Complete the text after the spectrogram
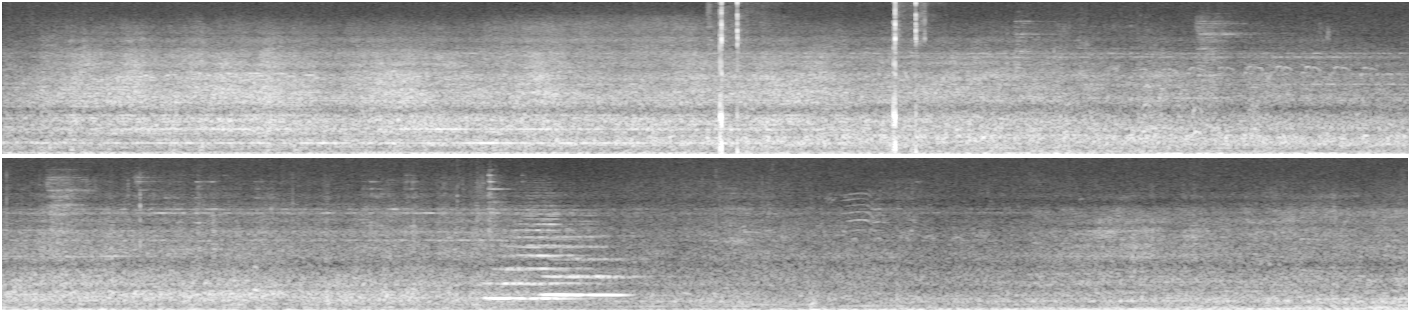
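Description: Diesel locomotives rumble and drone steadily in the distance.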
